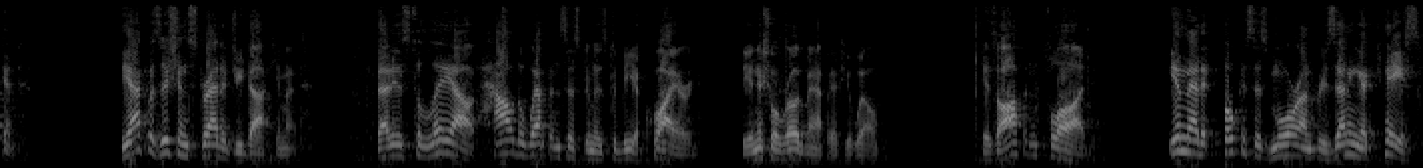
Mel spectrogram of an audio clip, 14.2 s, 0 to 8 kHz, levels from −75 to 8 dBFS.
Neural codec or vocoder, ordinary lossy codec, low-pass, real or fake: none; MP3, 32 kbps; 7.2 kHz; real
